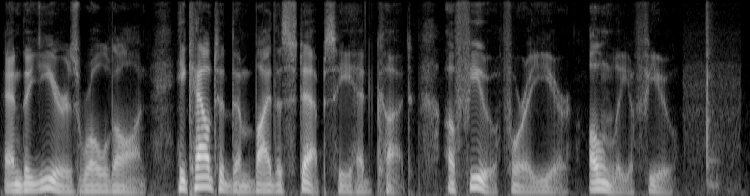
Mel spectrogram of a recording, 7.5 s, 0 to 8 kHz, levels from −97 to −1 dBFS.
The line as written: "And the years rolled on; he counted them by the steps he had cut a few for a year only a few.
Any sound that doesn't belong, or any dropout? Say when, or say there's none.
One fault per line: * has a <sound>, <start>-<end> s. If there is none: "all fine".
* has a tap, 7.1-7.2 s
